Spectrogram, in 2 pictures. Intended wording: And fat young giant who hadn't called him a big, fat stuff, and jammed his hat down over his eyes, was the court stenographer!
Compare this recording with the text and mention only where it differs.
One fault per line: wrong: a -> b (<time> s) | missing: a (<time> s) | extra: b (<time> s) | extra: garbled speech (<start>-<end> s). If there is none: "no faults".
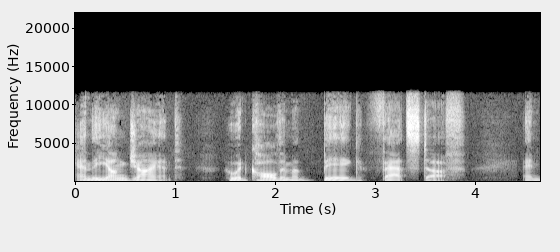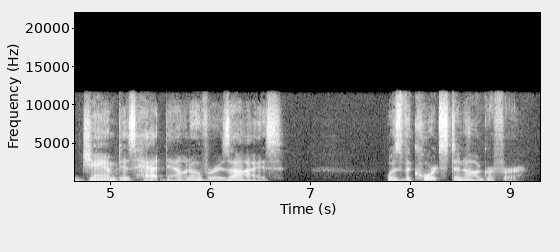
wrong: fat -> the (0.2 s)
wrong: hadn't -> had (1.6 s)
